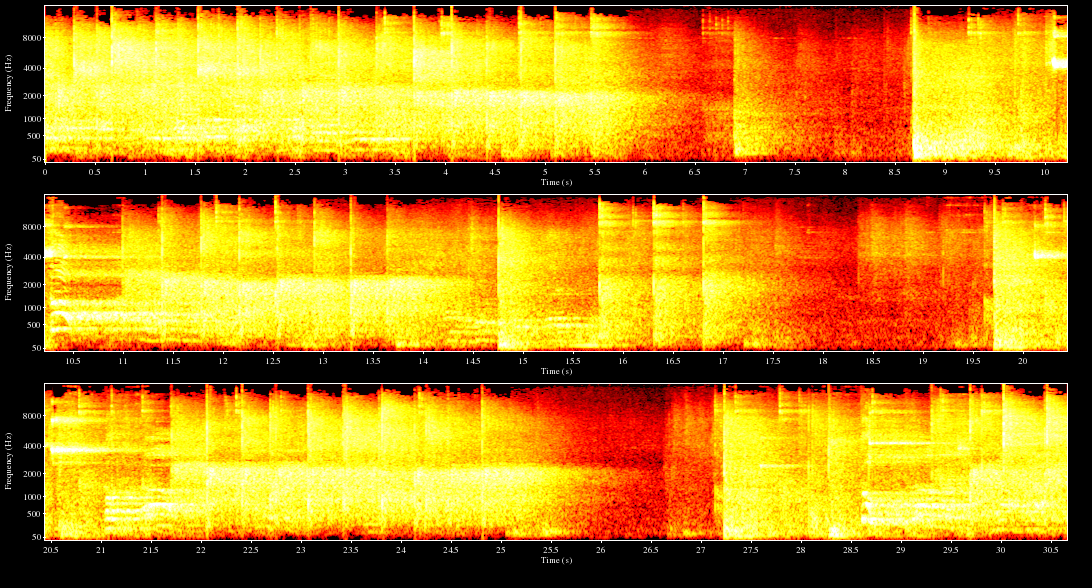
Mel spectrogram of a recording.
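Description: Table tennis ball clicking off the table and rackets in quick succession during rallies, echoing in a large hall, with people's voices around. The sound drops away briefly three times, and one sharp loud knock comes a little under a third of the way in.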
